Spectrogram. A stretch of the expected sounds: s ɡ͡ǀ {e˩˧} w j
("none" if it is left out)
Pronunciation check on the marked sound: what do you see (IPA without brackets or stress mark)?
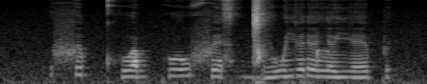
e˩˧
